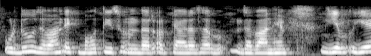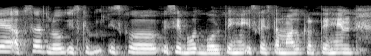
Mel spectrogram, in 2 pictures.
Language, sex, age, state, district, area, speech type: Urdu, female, 30-45, Bihar, Darbhanga, rural, spontaneous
